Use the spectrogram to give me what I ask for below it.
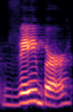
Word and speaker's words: Weber: quieter right that's our difference threshold right weber weber that's how you say it weber's law refers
